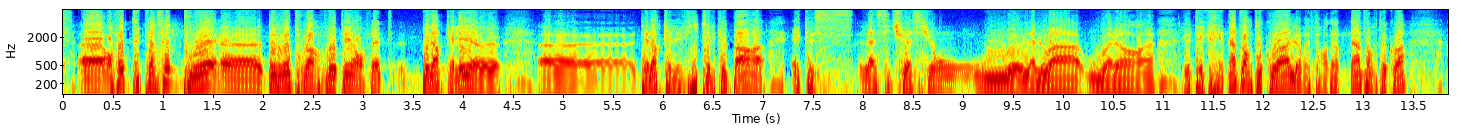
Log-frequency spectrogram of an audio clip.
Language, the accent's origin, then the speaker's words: French; France; je suis français, certes, ok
